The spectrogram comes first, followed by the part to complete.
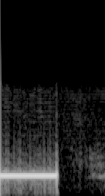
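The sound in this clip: A telephone tone after a dropped call: one steady, single-pitched tone held loud for about half a second, then cut off abruptly into near silence.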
